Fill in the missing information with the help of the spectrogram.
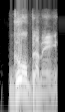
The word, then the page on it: gorblimey: British English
